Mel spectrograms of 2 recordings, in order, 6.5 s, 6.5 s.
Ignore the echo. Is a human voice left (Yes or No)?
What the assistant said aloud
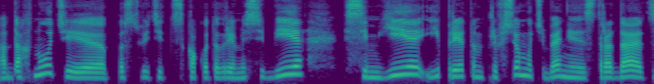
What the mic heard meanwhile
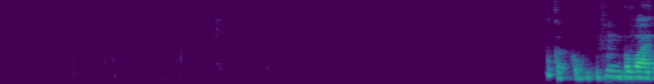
Yes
